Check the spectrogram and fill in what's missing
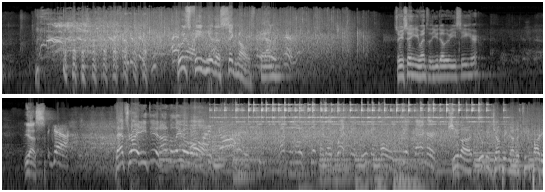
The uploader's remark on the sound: at the State Theater in Eau Claire, WI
